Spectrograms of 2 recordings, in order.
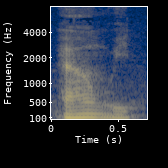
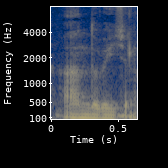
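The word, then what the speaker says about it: and we: であと発音ですけど、アンドの D が抜けますね。アンウィだね、アンドウィじゃなくてアンウィ。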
